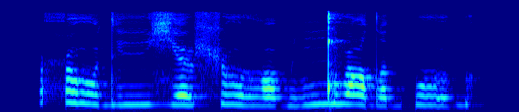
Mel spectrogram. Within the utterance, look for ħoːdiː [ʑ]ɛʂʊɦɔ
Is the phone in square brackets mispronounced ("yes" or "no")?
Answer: no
